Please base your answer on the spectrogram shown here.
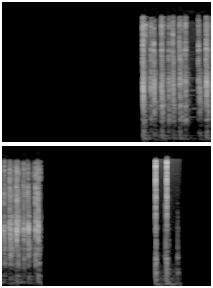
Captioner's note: keyboard clicking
